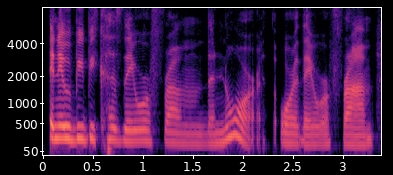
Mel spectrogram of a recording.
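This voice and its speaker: A woman's voice: on the low side, normal speed, no echo, clean studio sound. A woman co-hosting a podcast in casual chat, laughing often and trailing off into fillers and restarts. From Spanish family, mother from southern Spain. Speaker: podcast co-host.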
